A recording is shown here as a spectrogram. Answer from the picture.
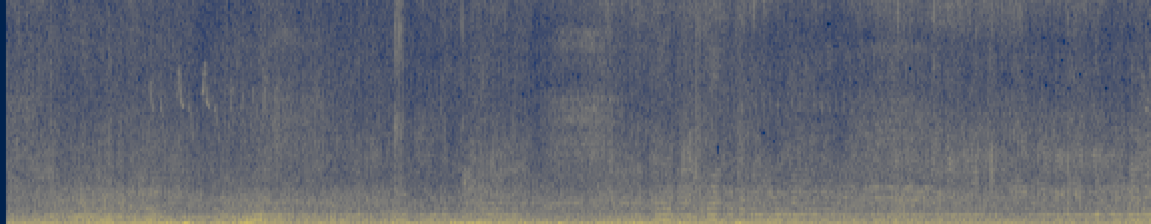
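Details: Kept honey bees at the hive entrance in April, bringing in pollen and nectar: a dense, continuous droning hum of many bees, layered low tones with the occasional louder pass of a single bee.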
